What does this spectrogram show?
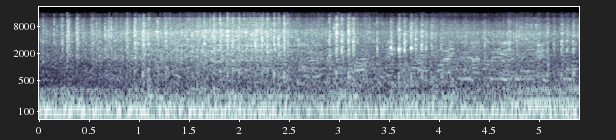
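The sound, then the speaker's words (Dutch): The engine of a yellow V9 Roamer motorcycle in Amsterdam idles steadily, a continuous low rumble with a busy mechanical texture, while people talk over it. “Op een motorkoesie. Deze, deze prachtige gele. Ja, dit is een V9 Romer.”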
